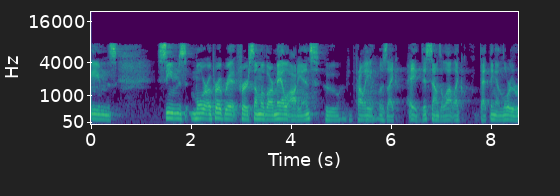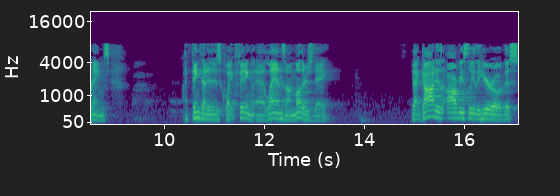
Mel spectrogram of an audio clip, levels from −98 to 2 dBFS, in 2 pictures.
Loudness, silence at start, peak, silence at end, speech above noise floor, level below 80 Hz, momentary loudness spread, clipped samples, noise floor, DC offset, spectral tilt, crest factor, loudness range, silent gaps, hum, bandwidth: -28 LUFS; 0 s; -6 dBFS; 0 s; 44 dB; -72 dBFS; 14 LU; under 0.1%; -74 dBFS; under 0.1%; -1.5 dB/octave; 24 dB; 6 LU; none; none; 8 kHz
